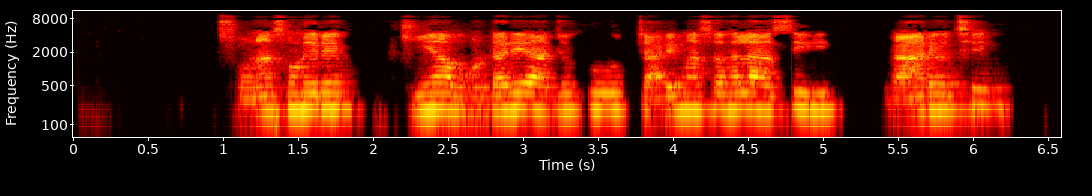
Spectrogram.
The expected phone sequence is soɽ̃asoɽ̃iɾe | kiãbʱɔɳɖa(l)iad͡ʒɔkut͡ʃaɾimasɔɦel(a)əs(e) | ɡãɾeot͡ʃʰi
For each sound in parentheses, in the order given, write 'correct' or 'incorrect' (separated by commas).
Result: incorrect, correct, incorrect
